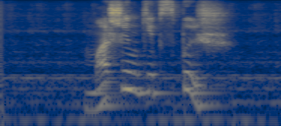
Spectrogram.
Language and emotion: Russian, positive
